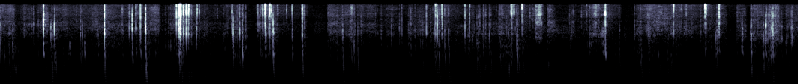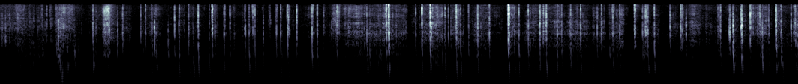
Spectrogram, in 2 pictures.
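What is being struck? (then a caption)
Glossy paper wrapping on a small gift box. Fingernails scratch and tap the glossy light-blue bulldog-print paper wrapping a small rectangular gift box, working over its folded edges. The result is a quiet, dense stream of bright, crisp crinkles and sharp little ticks with almost no low end. A few louder crackling taps stand out near the start.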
